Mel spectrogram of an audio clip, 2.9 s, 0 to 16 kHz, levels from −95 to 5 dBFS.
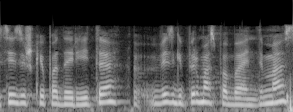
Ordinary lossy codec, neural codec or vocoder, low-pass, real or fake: AAC, 48 kbps; none; 7.2 kHz; real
